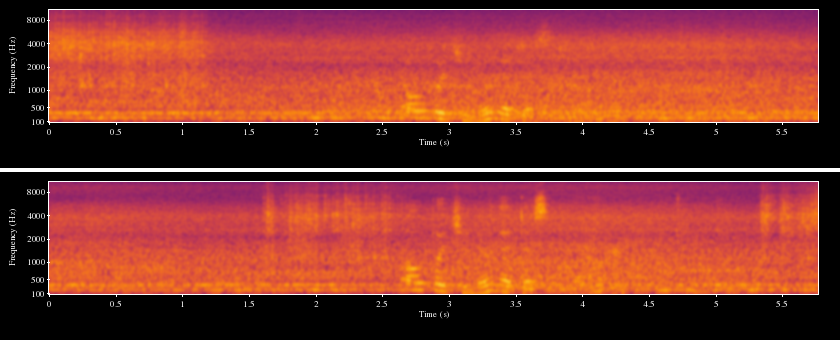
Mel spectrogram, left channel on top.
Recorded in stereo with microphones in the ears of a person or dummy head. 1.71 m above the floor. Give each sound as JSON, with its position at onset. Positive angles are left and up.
{"t": 2.6, "sound": "a man speaking", "side_deg": -25, "distance_m": 1.5}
